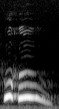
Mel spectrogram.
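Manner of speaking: high jeering woo-hoo; mock jeering whoop. Priests gloating over Jesus, high jeering whoop.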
